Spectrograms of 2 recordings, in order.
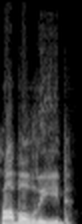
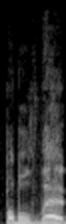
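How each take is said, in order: First: The word 'lead' rhymes with 'bead'. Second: The word 'lead' rhymes with 'bed'. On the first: It names leading or guiding something. The speaker calls it wrong. "He calls so it bubble lead during the entire thing" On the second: It names the heavy metal. The speaker calls it right. "it's lead. It's a it's a heavy thing"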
